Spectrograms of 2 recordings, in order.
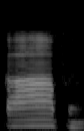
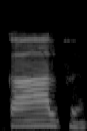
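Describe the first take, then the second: First: The L sound is silent. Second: The L sound is pronounced. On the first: The speaker calls it right. "इसे पढ़ा जाएगा काफ" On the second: The speaker calls it wrong. "आप लोग नहीं जानते होंगे तो इसे पढ़ते होंगे"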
